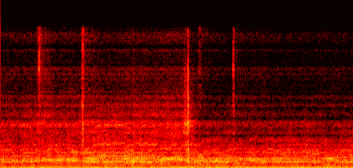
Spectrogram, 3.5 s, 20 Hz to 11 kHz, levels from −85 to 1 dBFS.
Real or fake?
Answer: fake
